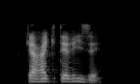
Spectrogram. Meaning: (verb) past participle of caractériser; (adjective) characterized
- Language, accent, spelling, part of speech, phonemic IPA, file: French, France, caractérisé, verb / adjective, /ka.ʁak.te.ʁi.ze/, LL-Q150 (fra)-caractérisé.wav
